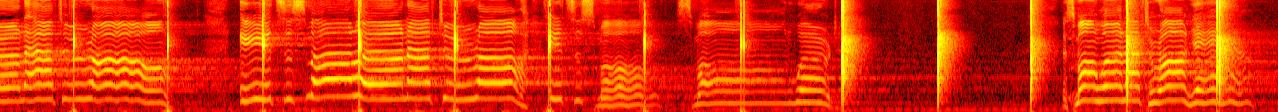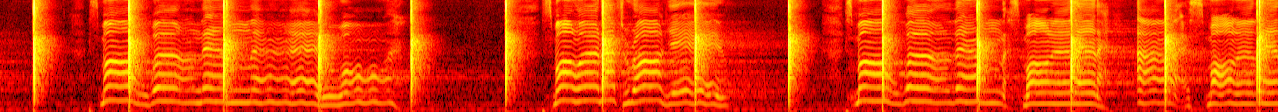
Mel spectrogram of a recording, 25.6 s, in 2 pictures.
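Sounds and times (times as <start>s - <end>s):
a cappella singing: 0.0s - 8.4s, 10.6s - 12.8s, 13.7s - 16.9s, 18.2s - 20.4s, 21.2s - 25.5s.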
